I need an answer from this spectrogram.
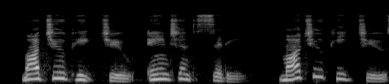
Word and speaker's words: Machu Picchu: counterpoint the royal treatment machu picchu was a royal estate machu picchu pronounced ma-chu was a city that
